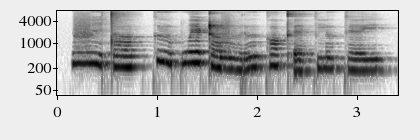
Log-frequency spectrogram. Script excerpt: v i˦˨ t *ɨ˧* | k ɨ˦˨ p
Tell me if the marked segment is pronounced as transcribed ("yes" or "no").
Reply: no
